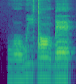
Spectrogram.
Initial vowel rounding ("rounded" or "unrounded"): rounded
